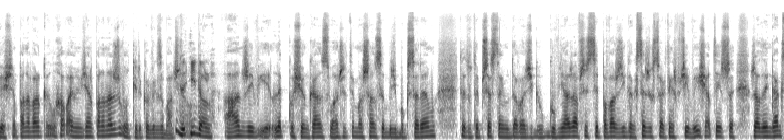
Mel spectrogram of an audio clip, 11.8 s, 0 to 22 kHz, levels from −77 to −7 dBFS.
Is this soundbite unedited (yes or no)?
yes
